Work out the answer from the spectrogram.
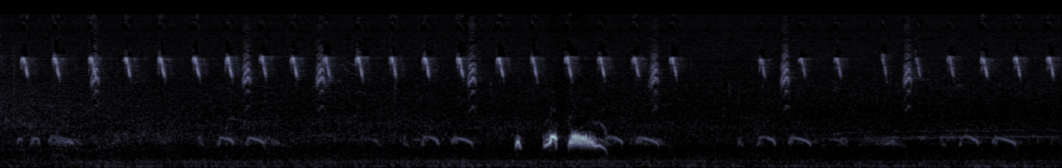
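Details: Spotted dove cooing in a luring recording of hybrid and village birds: soft, low, slightly downslurred coo phrases recurring every second or two, one louder burst midway, with a steady series of high, sharp chirps ticking throughout.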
